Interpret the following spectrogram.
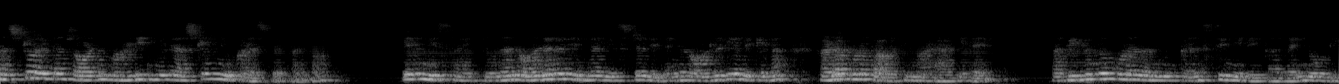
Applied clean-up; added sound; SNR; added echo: neural separator model SepFormer DNS4.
